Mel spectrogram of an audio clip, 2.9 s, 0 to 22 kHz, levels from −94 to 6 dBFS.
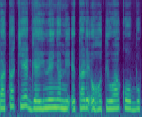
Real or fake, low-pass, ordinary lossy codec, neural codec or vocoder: fake; none; none; vocoder, 44.1 kHz, 128 mel bands every 512 samples, BigVGAN v2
